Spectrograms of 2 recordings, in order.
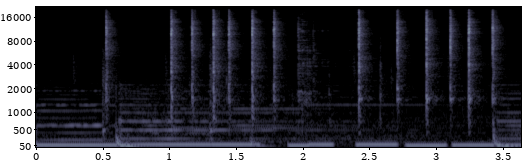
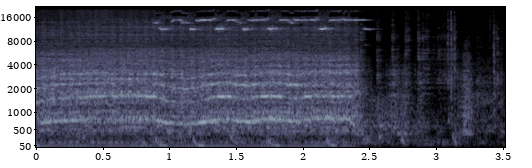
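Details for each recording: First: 1985 Tomy Chatbot robot, speaker unplugged, first power-on during repair: low motor hum broken by irregular ratcheting clicks and stalls as the speaking mechanism tries but fails to start; owner suspects the motor. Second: 1985 Tomy Chatbot robot driven by remote control forward, turning and reversing: busy buzzing gear whir with a steady ticking about four times a second, then a clean stop; drive motors work normally.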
